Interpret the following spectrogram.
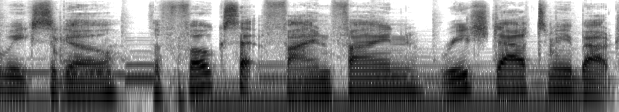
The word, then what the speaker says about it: Fifine: budget-friendly microphone options okay I know that their name looks like fafine or fifine but in my correspondence back and forth with them about their microphones they assured me the pronunciation is fine fine so don't give me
